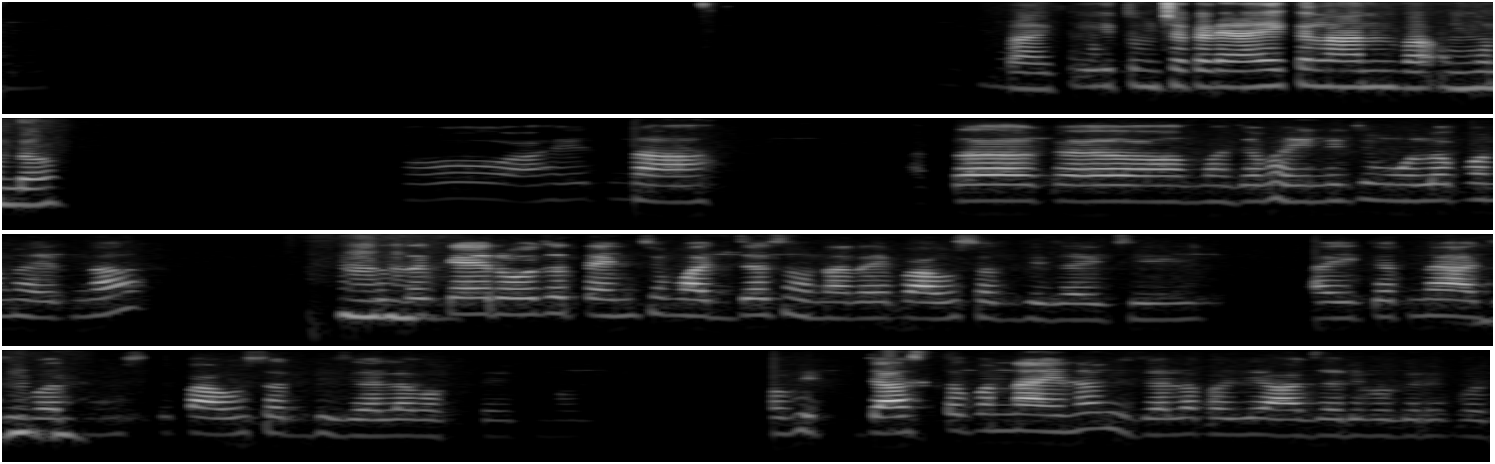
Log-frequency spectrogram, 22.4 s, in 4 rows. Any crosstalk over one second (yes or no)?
no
